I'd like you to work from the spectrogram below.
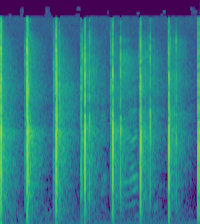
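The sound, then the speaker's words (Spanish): Hand clapping in honour of guest performers, a singer and a guitarist: eight sharp, evenly spaced claps in a steady rhythm, fairly quiet and with nothing else over them. “Y un aplauso para nuestros invitados de hoy.”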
